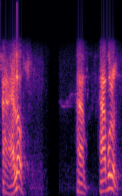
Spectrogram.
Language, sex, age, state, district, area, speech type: Bengali, male, 18-30, West Bengal, Cooch Behar, urban, conversation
